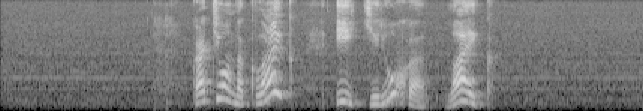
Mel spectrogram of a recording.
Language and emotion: Russian, positive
